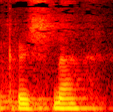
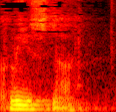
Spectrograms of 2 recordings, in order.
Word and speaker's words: Krishna: Like in China, Krishna is pronounced Klisna.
